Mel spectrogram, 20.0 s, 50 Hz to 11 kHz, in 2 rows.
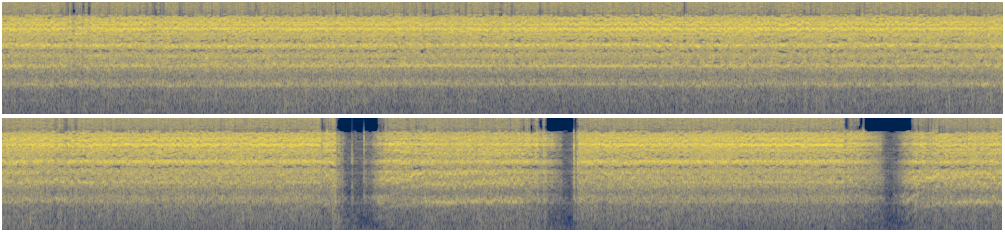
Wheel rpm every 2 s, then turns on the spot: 230, 230, 240, 230, 230, 230, 210, 140, 130, 180.
none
